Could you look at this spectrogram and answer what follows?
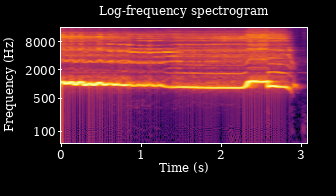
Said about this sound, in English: Classic death whistles, guys. Ow. There's like dust in it.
